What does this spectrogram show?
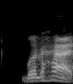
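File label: "berhad", Malay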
